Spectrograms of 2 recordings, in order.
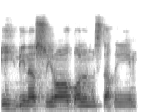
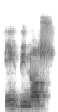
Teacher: Nunnya juga jangan sampai ke pengaruh huruf shad.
